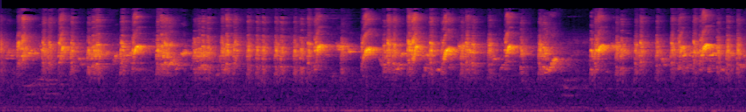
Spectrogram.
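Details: Red-whiskered bulbul giving "ro kích bổi" song, a near-continuous stream of quick, clear whistled notes and chattering trills, with a short break around seven seconds before the phrases resume.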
